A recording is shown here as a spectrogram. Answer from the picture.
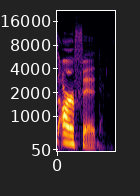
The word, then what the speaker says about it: ARFID: AFRID or, you know, that thing. – Yeah, can we learn how to say it? – No. – I think it's ARFID. Rebecca's looking up. It's ARFID.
